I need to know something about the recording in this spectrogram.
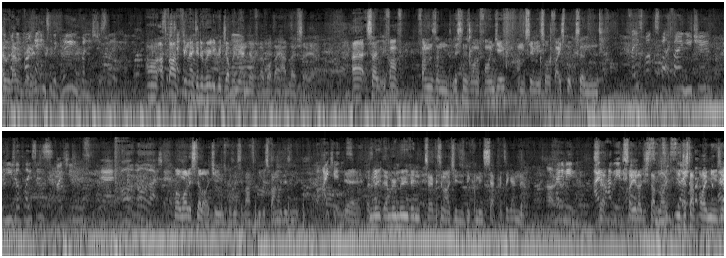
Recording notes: Festival special from Arctangent. Featuring chats with a few of the bands.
